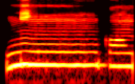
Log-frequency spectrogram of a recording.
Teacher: Hiding the sound of noon and going towards the makhraj of kaf. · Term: ikhfa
